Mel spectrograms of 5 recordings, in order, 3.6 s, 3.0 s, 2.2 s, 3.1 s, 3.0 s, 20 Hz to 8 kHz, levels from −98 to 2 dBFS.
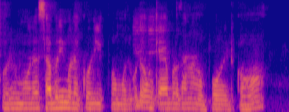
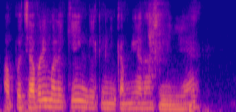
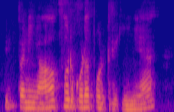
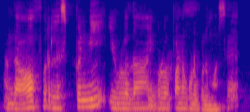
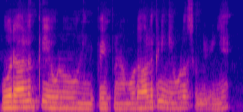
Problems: low volume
